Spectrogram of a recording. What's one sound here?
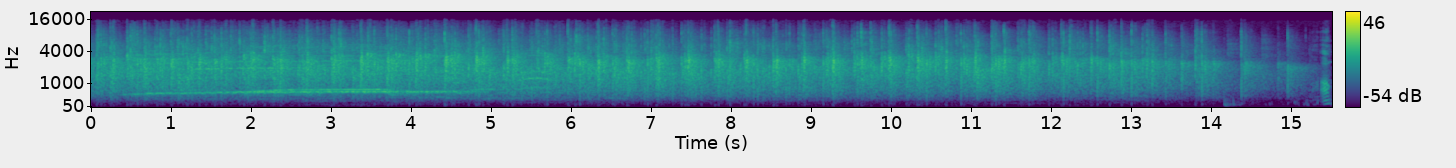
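A group of people clap their hands steadily in an echoing hall.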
